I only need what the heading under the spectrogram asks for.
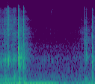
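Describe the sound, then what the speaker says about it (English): Keys clatter on a computer keyboard in two short bursts of clicks with a quiet gap between them, close-miked over faint background noise, with no voices. "I don't know why I'm typing that out"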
